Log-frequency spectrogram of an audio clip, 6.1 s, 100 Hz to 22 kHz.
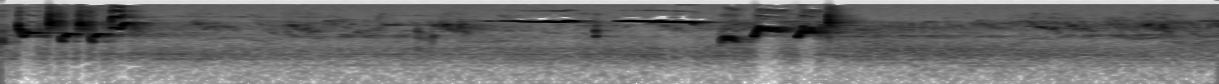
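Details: Common nightingale in 2020, delivering a quick clicking burst, then a pure high whistle, then another cluster of sharp chirps, with soft background twitters between phrases.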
